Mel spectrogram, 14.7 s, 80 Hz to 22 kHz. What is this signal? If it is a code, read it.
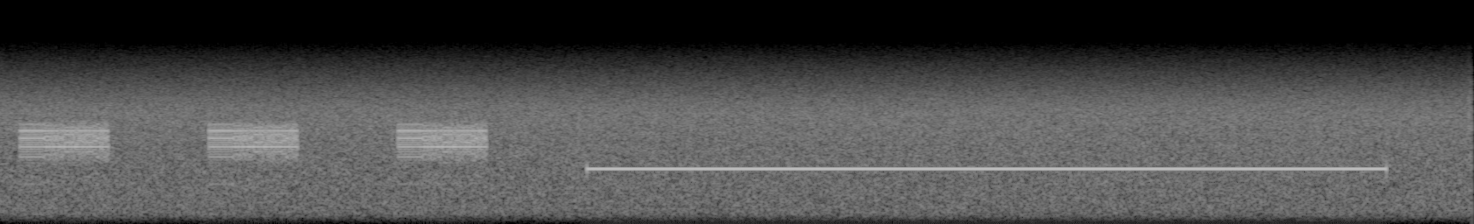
Emergency Alert System (SAME) tones (header bursts, then the 1050 Hz attention tone), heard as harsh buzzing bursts, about 520.83 baud, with radio hiss and a squelch burst at the end.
